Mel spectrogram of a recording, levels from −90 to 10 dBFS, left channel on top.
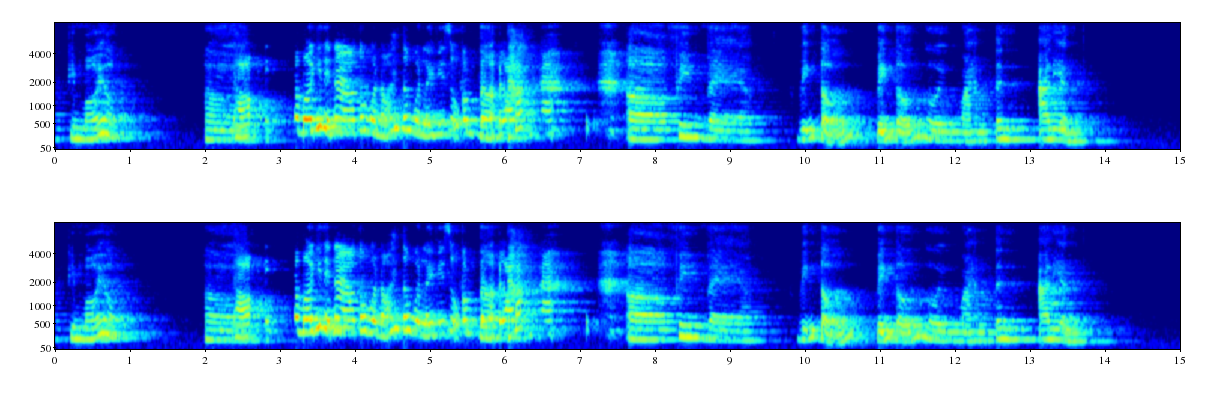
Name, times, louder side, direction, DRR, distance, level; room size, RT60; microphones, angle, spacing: voice 1, 0.2-0.9 2.0-2.6 5.7-6.8 7.2-9.3 9.9-10.7 11.0-13.7, left 1 dB, 5° left, -3 dB, 2.5 m, -36 dB
voice 2, 2.4-2.9 3.2-6.2 6.5-6.6, left 1 dB, 10° right, 8 dB, 1.1 m, -28 dB
23.0 x 16.5 x 7.0 m, 1.2 s
head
